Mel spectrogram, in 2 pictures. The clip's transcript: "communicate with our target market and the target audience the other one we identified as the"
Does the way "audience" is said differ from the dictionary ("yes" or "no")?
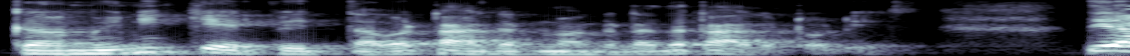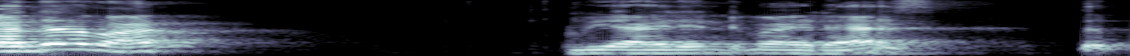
yes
